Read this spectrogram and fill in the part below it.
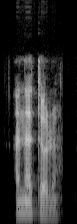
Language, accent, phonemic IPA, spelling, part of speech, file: French, France, /a.na.tɔl/, Anatole, proper noun, LL-Q150 (fra)-Anatole.wav
- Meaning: a male given name from Ancient Greek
